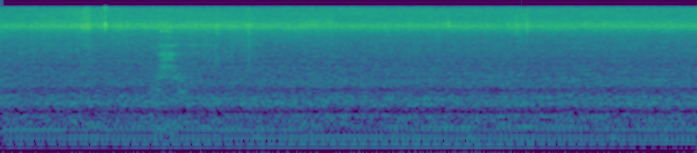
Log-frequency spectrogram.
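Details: Honey bee swarm moving into a new hive box, bees streaming in after the queen while releasing Nasanov pheromone: loud continuous buzzing hum with a throbbing low drone, unchanging throughout, with a few faint ticks.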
